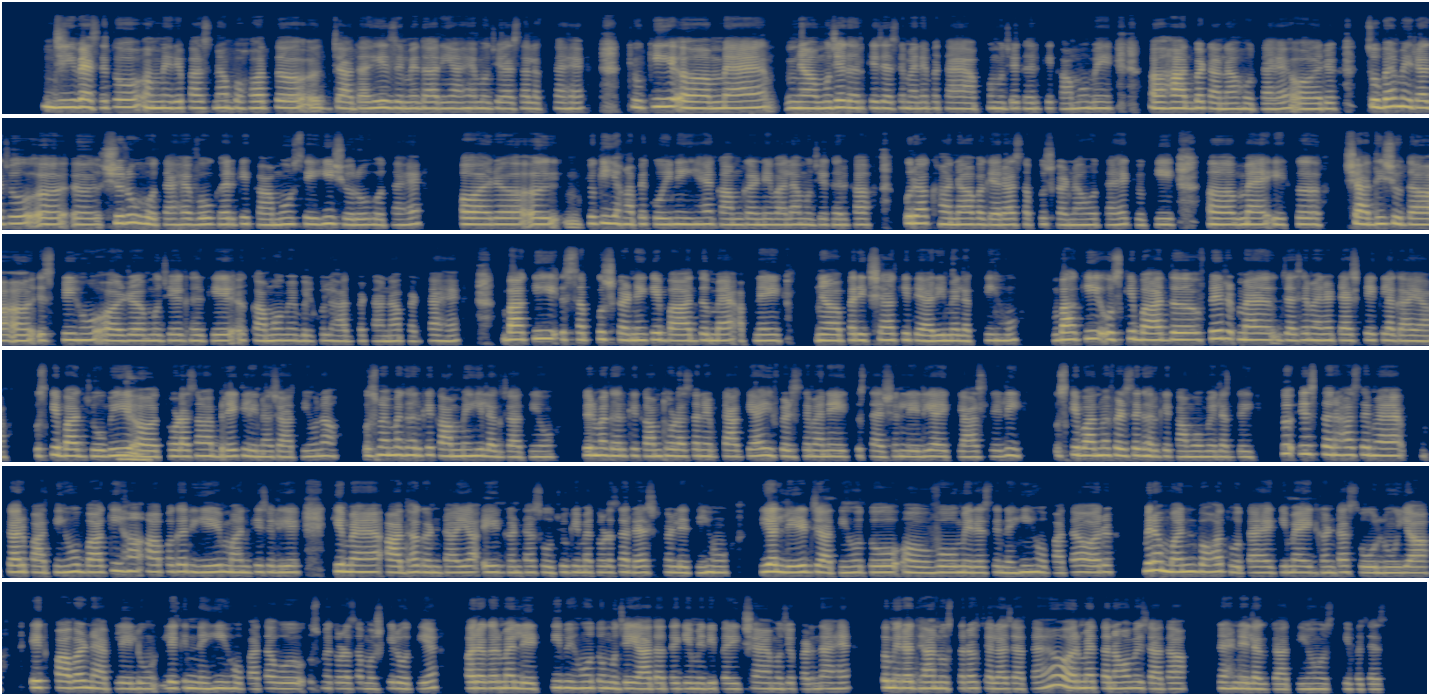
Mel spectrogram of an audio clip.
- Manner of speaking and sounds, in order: in English: "टेस्ट"; in English: "ब्रेक"; in English: "सेशन"; in English: "रेस्ट"; in English: "पावर नैप"
- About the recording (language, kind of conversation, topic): Hindi, advice, मैं अपनी रोज़मर्रा की ज़िंदगी में मनोरंजन के लिए समय कैसे निकालूँ?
